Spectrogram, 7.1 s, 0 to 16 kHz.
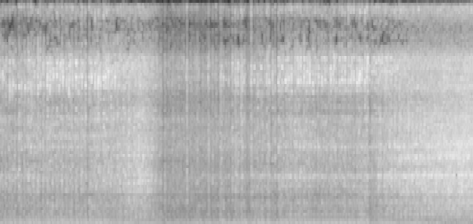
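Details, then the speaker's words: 1985 Monte Carlo with a single-turbo 4.8 V8 and 4L80E, being fixed for not making boost: loud deep idle with a sharp puffing tick on each pulse; exhaust leak, possibly at an unused O2 sensor plug. "Yeah, there's definitely a leak somewhere. Right down in here."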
